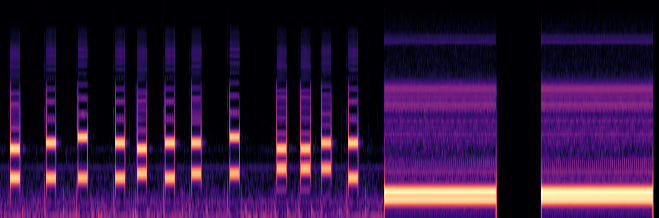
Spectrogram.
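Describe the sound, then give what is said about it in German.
A phone number is punched in to call a driver offering a ride from Augsburg to Cologne, with a quick run of about eleven short touch-tone beeps in small groups, followed by a steady loud tone that cuts off briefly and resumes. “Hier ist eine Telefonnummer.”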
